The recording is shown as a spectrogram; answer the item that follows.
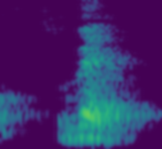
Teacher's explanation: दंत से और ओष्ठ, ओठ से व बोला जाता है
